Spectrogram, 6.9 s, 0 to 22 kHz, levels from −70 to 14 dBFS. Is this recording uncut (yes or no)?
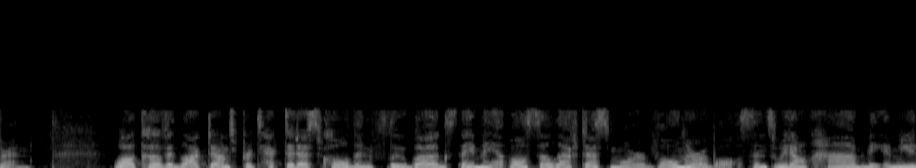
no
